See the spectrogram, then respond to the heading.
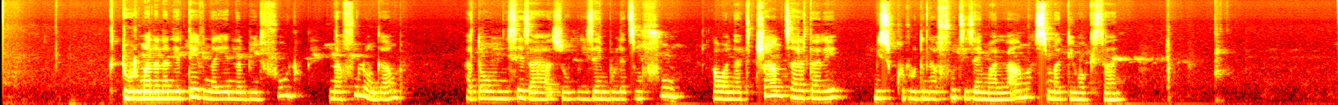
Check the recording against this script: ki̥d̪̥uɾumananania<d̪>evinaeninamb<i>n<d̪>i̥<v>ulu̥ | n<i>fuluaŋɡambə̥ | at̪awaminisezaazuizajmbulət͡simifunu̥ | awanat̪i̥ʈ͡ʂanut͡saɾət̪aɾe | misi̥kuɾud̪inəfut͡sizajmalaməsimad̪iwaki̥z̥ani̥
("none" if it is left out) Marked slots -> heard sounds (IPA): t̪, i, d̪, f, a

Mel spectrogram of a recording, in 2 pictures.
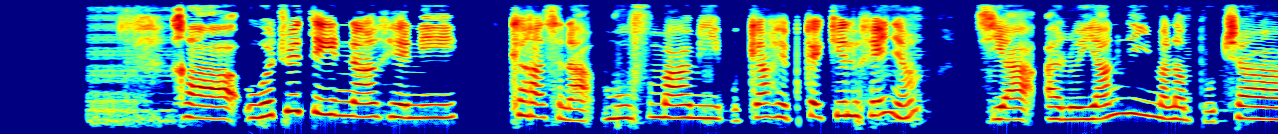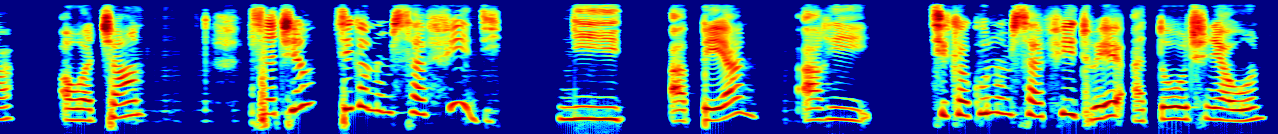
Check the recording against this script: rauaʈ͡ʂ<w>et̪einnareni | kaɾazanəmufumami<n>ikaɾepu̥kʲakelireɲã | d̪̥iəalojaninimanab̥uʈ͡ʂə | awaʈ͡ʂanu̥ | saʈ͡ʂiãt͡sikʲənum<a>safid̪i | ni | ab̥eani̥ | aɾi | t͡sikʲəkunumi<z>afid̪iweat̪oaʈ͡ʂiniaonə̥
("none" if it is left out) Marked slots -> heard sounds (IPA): w, m, i, s

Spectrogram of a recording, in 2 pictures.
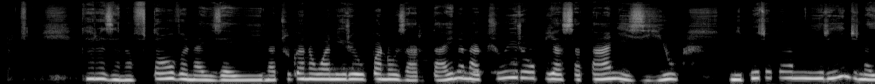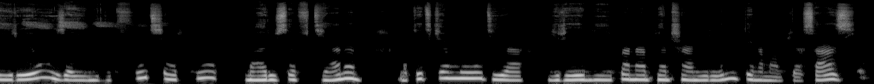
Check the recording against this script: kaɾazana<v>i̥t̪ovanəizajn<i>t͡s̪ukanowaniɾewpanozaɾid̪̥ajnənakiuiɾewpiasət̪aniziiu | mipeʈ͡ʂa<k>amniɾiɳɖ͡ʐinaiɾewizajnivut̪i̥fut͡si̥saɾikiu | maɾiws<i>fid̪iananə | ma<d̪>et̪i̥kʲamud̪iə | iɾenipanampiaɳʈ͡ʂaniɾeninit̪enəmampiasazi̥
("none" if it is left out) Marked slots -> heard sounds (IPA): f, a, k, a, t̪

